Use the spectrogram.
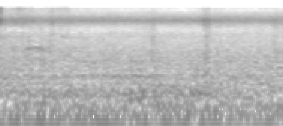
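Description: Honeybees in a newly established hive hum in a steady, faint, high-pitched buzz, growing agitated, with no voices over the close drone.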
